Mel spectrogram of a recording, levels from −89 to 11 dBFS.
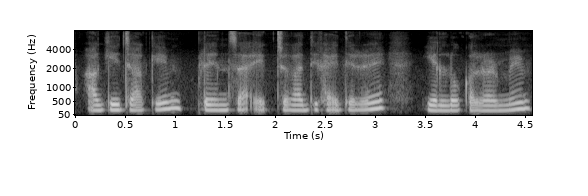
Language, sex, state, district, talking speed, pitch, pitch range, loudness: Hindi, female, Arunachal Pradesh, Papum Pare, 170 wpm, 195 Hz, 185-225 Hz, -17 LUFS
